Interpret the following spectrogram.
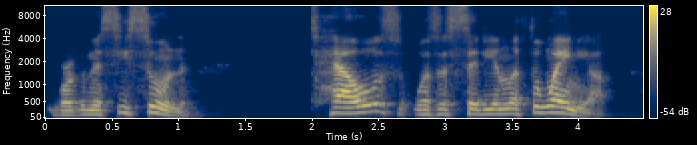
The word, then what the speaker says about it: Telshe: going to see soon tells was a city in lithuania obviously it was pronounced by the jews one way and by the locals it had its own pronunciation and therefore although it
